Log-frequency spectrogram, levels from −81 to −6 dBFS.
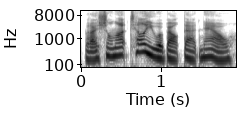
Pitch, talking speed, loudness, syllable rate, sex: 195 Hz, 280 wpm, -16 LUFS, 5.4 syllables/s, female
